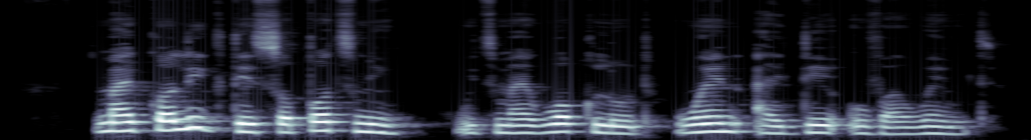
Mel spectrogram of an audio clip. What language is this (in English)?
Nigerian Pidgin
